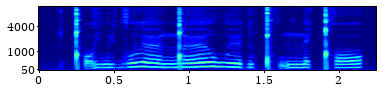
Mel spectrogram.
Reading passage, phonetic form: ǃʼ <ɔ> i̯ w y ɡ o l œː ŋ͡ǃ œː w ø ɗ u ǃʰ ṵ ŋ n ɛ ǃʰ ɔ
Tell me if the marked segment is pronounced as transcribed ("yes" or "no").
no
